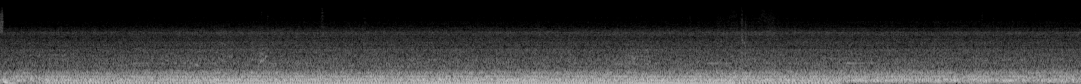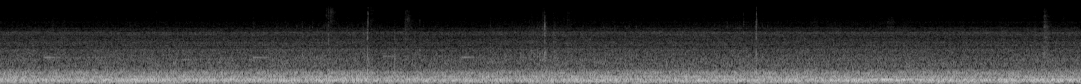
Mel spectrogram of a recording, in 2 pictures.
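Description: Steady cabin noise inside an Airbus A320neo taxiing slowly toward its stand. A deep rumble eases off about eight seconds in.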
